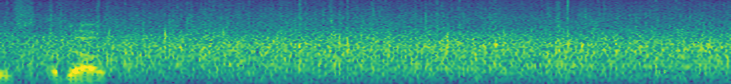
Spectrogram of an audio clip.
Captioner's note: applause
